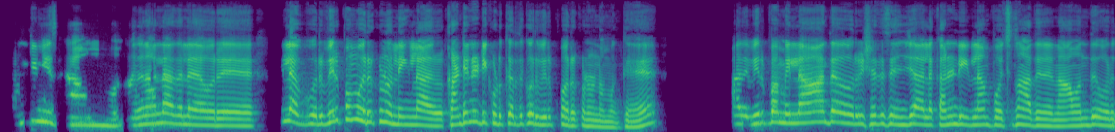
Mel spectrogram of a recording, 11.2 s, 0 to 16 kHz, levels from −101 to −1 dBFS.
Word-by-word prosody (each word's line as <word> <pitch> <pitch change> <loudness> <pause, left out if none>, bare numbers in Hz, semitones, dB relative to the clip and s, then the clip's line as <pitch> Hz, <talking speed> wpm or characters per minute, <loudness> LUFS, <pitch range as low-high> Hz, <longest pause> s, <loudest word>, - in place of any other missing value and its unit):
Continuous. 290 -1 -2 0.2
ஆமா. 200 -3 -3
அதனால, 235 +5 0
அதுல 230 -2 0 0.2
ஒரு 195 0 +1 0.6
இல்ல 320 0 +5 0.2
ஒரு 230 -1 0
விருப்பமும் 350 +3 +2
இருக்கணும் 290 0 0
இல்லீங்களா? 215 -2 +2
ஒரு 180 - 0
கன்டியுனிடி 275 +5 +3
குடுக்கறதுக்கு 245 0 -1
ஒரு 225 - -1
விருப்பம் 215 +1 -2
இருக்கணும் 180 -2 -2
நமக்கு. 150 +1 -4 1.0
அது 235 - -2
விருப்பமில்லாத 270 +2 +2 0.2
ஒரு 245 - 0
விஷயத்தச் 235 +1 -2
செஞ்சா 225 +1 +1
அதுல 210 -1 0
கன்டியுனிடி 220 +1 +2
இல்லாம 210 0 0
போச்சுனா, 205 +3 -2
அது 190 0 -1 0.2
நான் 180 +1 +1
வந்து 200 +3 -1
ஒரு 190 -1 -2
230 Hz, 160 wpm, -23 LUFS, 205-265 Hz, 1.0 s, இல்ல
